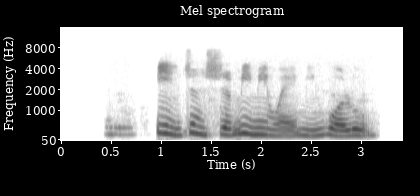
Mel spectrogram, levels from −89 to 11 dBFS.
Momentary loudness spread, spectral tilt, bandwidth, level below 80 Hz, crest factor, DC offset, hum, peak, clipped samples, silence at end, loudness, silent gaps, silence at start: 13 LU; -7.5 dB/octave; 7.6 kHz; -74 dBFS; 16 dB; under 0.1%; none; -14 dBFS; under 0.1%; 0.3 s; -28 LUFS; none; 0.45 s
